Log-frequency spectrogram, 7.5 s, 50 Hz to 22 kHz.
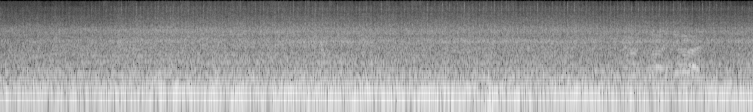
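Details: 1963 Corvette split window small-block V8 first start after sitting, oil checked: steady, slightly lumpy idle with an even low rumble, no misfires or knocks; normal idle.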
